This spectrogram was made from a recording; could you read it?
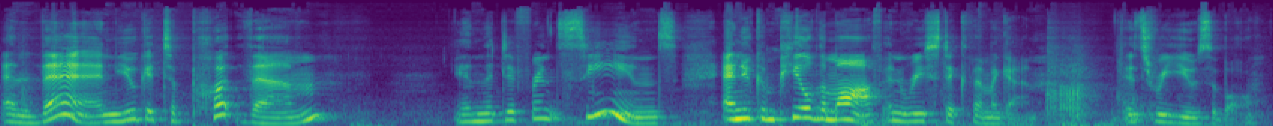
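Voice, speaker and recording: A woman's voice: mid-range voice, sing-song, measured pace, pushed and bright, a little hiss or hum. A woman hosting a homeschool recommendation vlog, talking casually and encouragingly as one parent to others. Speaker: homeschool video host and parent.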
